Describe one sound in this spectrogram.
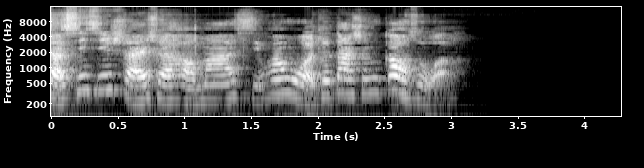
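A young woman talks brightly and quickly into a close microphone.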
